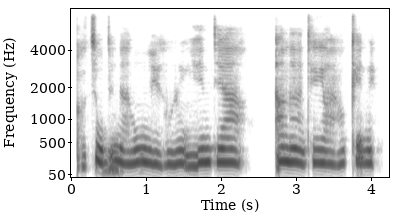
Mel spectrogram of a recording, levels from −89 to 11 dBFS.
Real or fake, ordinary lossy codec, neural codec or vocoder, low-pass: fake; none; codec, 16 kHz, 1 kbps, FunCodec, trained on Chinese and English, 50 frames a second; 7.2 kHz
